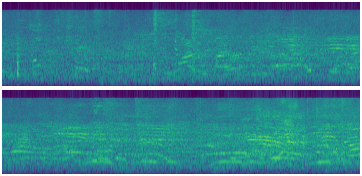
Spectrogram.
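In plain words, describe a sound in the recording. A large crowd of children and adults chatters and calls out in a big echoing hall.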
